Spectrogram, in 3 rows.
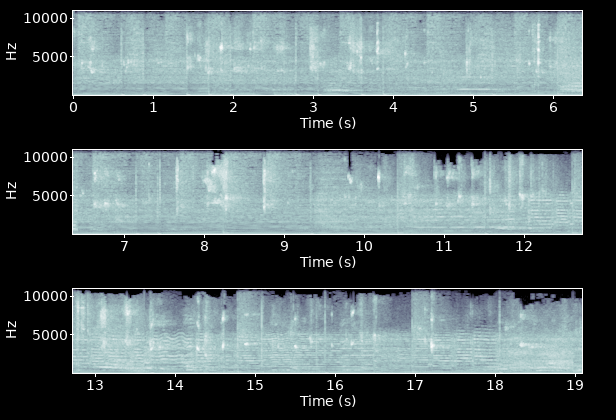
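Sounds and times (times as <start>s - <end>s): background music with bass line: 0.0s - 19.0s.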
